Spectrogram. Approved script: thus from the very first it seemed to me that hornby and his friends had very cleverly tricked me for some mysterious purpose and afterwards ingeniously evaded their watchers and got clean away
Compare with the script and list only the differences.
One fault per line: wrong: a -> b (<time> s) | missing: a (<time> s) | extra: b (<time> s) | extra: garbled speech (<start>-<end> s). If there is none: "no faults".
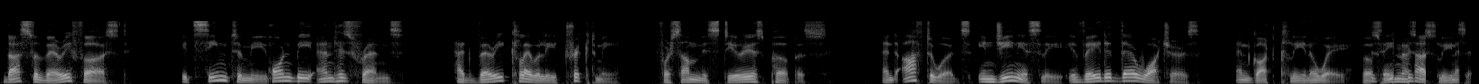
missing: from (0.3 s)
missing: that (2.7 s)
extra: garbled speech (13.6-14.7 s)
